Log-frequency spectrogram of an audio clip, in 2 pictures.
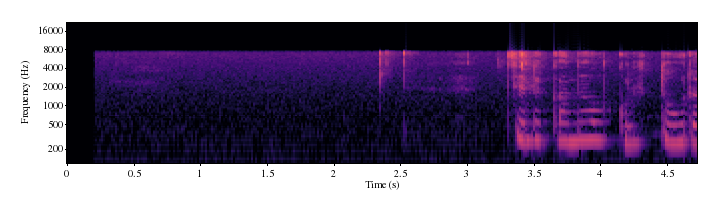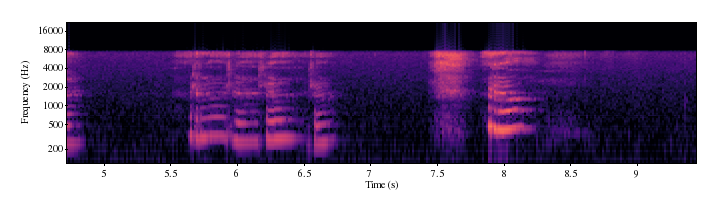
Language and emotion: Russian, sad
